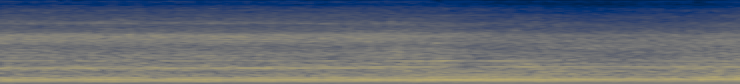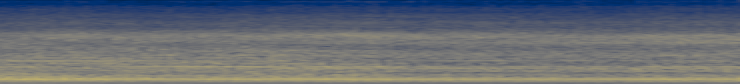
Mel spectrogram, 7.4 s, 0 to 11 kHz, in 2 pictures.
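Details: Craftsman T2200 mower, Briggs 540cc engine, after camshaft replacement. Steady, strong running at constant speed with an even beat and no knocking or clatter; engine fixed and running normally.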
